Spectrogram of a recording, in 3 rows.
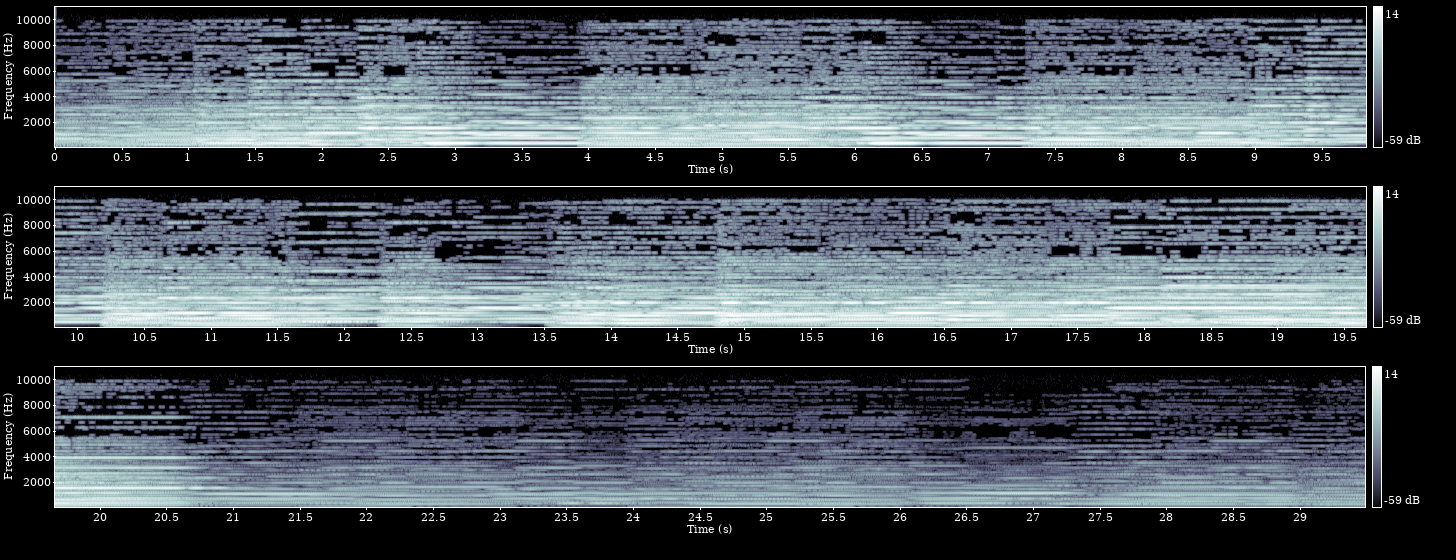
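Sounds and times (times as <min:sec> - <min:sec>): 
saxophone ensemble playing: 0:00.2 - 0:20.9.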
